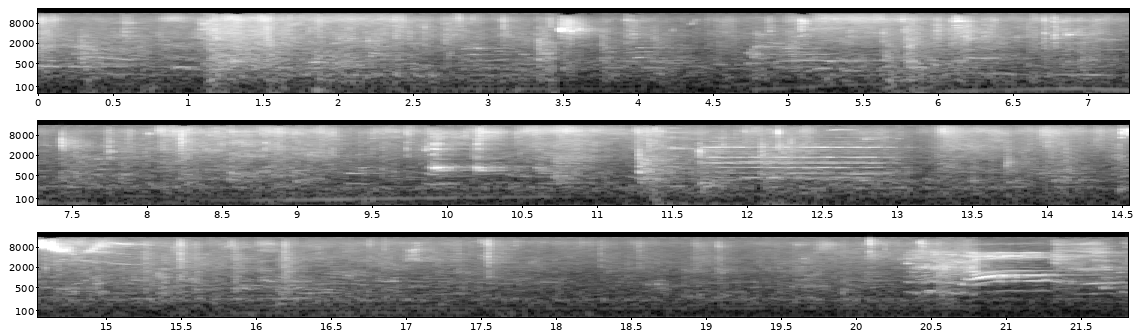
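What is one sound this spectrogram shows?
Children's voices chatter and call out in a large echoing hall.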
